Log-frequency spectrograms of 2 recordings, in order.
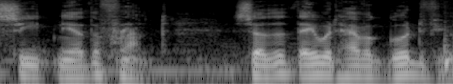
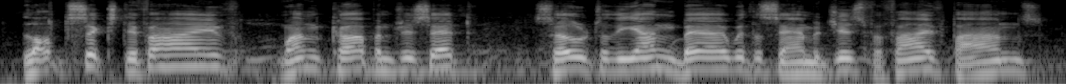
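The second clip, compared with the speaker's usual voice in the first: auctioneer announcing; 7 semitones higher, 4 dB louder than usual. A narrator's reading. Auctioneer announces the bear's purchase. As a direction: announce it to the whole hall.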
